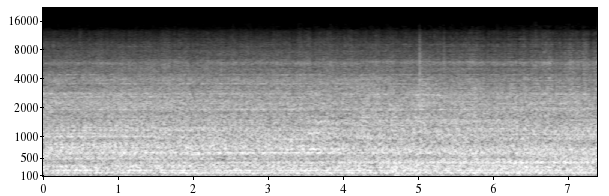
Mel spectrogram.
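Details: IH 175C track loader diesel fired up after a months-long rebuild with new cylinder rods, panels and service: big diesel rumbling at a steady, even pace with no knocks or misses over loud shop noise; healthy running.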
